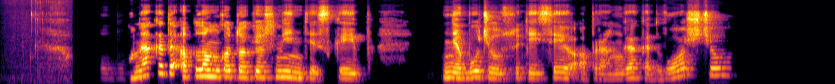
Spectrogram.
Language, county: Lithuanian, Vilnius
